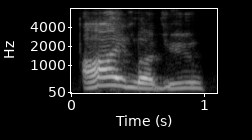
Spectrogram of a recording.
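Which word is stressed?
I. The stress is on the word I. Nobody else in the world loves you. "means that nobody else in the world loves you"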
